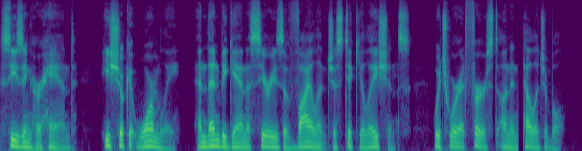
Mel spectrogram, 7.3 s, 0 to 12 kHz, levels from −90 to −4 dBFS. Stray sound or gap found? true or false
true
